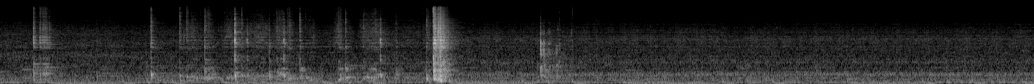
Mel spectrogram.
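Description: Metal and glass clinks and knocks as cookware is handled on a stainless steel electric hotpot: a round grill plate is set into the pot and the glass lid is put on. The loudest clank comes about four seconds in, with one last light knock a second later.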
